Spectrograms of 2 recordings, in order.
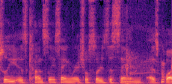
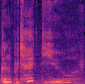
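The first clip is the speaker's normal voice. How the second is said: put-on awkward hero voice, quieter; 5 dB quieter than usual. Mocking a movie character's awkward lines: awkward Anakin voice. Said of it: "how fucking awkward his li-, voice lines were".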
